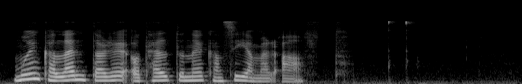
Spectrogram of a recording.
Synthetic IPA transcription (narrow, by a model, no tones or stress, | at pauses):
muɪŋkʰɑlɛnd̪ɑɹəʔoːt̪ʰɛlt̪ənəkʰɑnsiːɑmæːɾɑ̰lt̪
